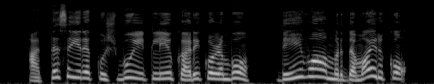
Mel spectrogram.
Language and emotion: Tamil, happy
